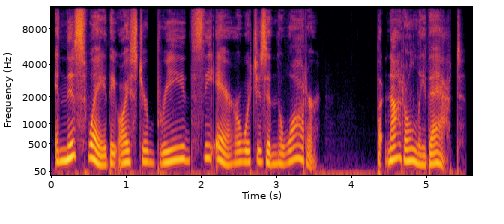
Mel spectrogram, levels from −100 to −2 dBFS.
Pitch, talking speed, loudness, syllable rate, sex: 185 Hz, 180 wpm, -21 LUFS, 4.4 syllables/s, female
